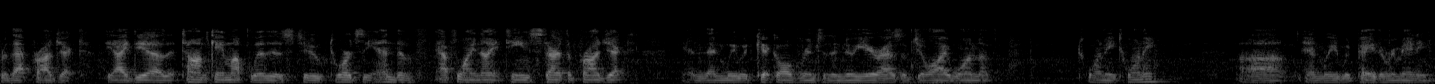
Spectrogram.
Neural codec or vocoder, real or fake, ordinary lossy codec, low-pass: none; real; MP3, 24 kbps; 5.4 kHz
